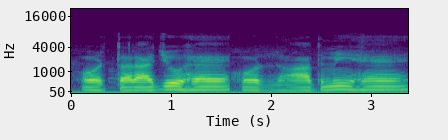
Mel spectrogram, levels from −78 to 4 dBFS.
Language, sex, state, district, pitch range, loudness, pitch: Hindi, male, Bihar, Araria, 100-115 Hz, -16 LUFS, 110 Hz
